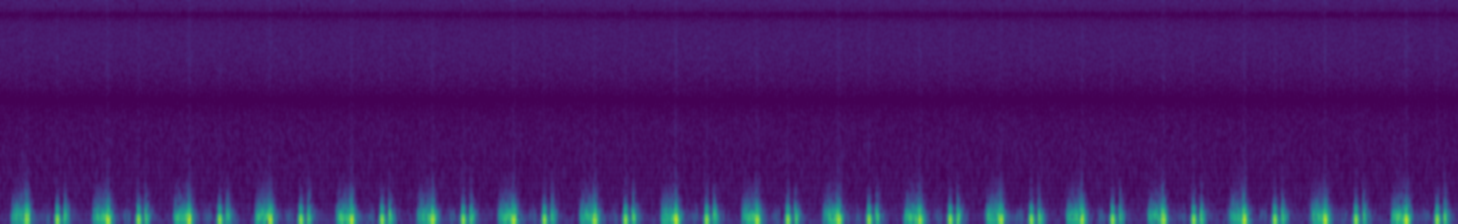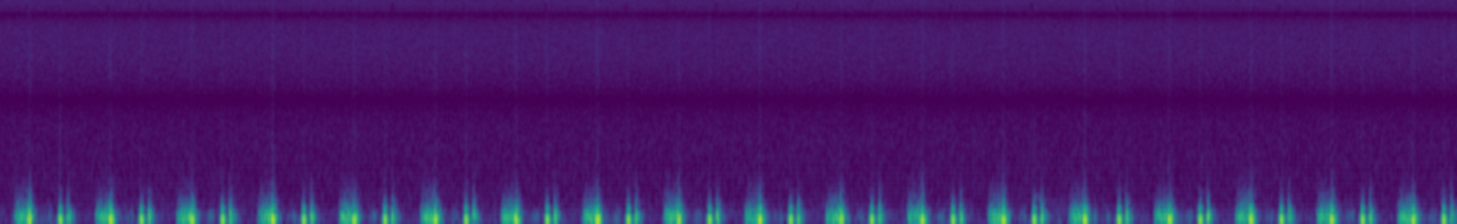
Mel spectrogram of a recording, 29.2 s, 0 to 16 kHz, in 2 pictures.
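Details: Mitral stenosis: regular low-pitched heartbeats around 74/min with a rumbling decrescendo-crescendo diastolic murmur filling the pause between beats.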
